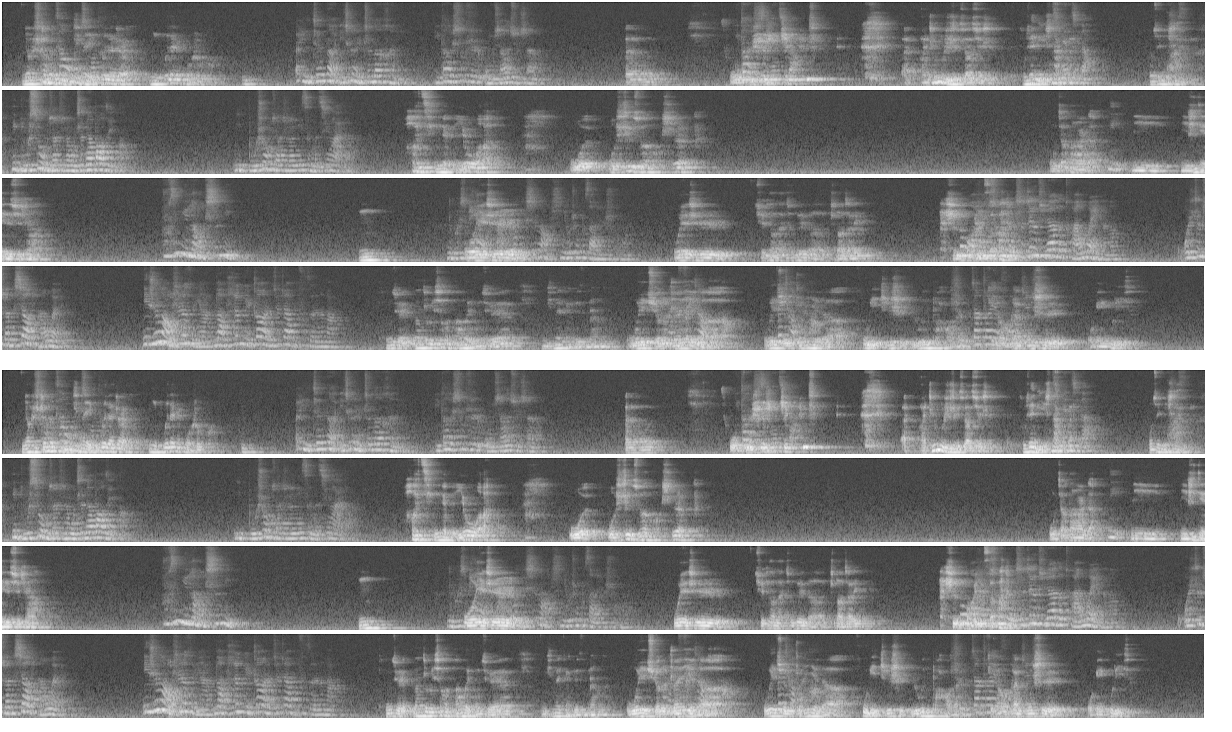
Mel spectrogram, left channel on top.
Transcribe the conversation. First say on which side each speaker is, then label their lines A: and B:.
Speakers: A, on the right; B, in the centre.
A: 你要是真的疼，
B: 什么叫我没什么疼的啊？
A: 你现在也不会在这儿，你也不会在这儿跟我说话，对不对？
B: 哎，你真的，你这个人真的很，你到底是不是我们学校的学生啊？
A: 呃，<laughs> 我不是这个，
B: 你到底是几年级的？
A: <laughs> 哎，我还真不是这个学校的学生。同学，你是哪个班的？
B: 你几年级的？
A: 同学，你是哪个班？
B: 哇塞，你不是我们学校学生，我真的要报警了！你不是我们学校学生，你怎么进来的？
A: <laughs> 好奇也没用啊。我我是这个学校的老师，我教大二的，
B: 你
A: 你你是几年级的学生啊？
B: 不是你老师，你
A: 嗯，
B: 你不会是骗我的吧？
A: 我也是，
B: 如果你是老师，你为什么不早点说呢？
A: 我也是学校篮球队的指导教练。<laughs> 是的，
B: 那我还说我是这个学校的团委呢，
A: 不好意思啊。
B: 我是这个学校的校团委。你是老师又怎样？
A: 哦，
B: 你老师就可以撞人，就这样不负责任的吗？
A: 同学，那这位校团委同学，你现在感觉怎么样呢？我也学了专业的，
B: 我感觉非常不好，
A: 我也学了专业的护理知识。
B: 非常不好。
A: 如果你不好呢，
B: 什么叫专业的护理知识？
A: 可以来我办公室，我给你护理一下。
